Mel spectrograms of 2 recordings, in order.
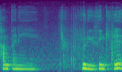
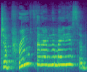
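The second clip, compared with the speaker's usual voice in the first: much higher, booming mock bellow; giant bellow; 8 semitones higher than usual. A narrator's reading. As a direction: boom it out as a threat. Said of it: "bellowed the giant".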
